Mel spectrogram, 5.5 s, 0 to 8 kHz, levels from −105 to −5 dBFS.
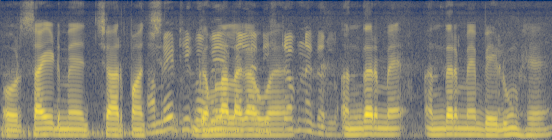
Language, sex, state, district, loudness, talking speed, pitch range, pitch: Hindi, male, Jharkhand, Deoghar, -19 LUFS, 150 wpm, 115-130 Hz, 125 Hz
